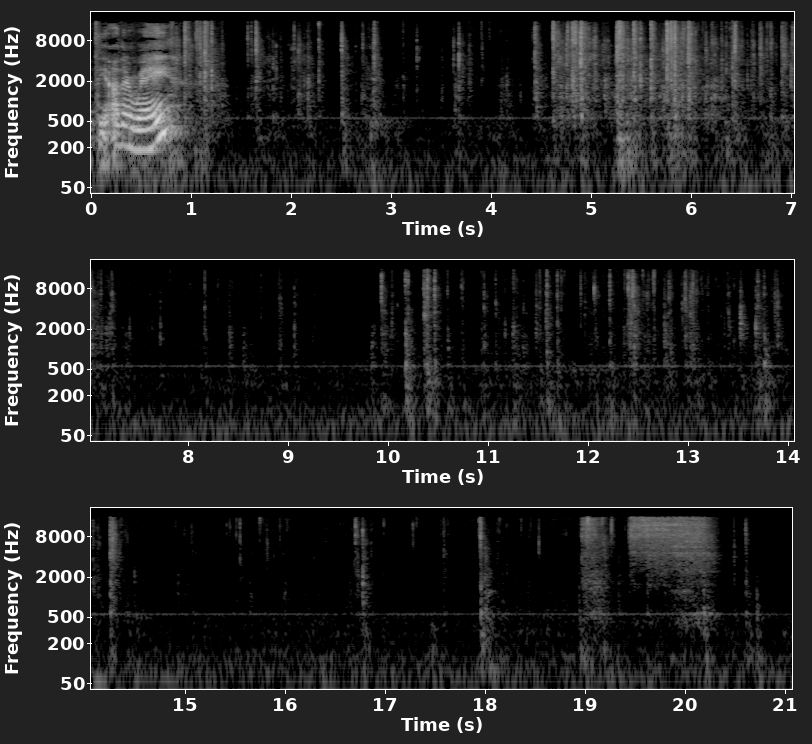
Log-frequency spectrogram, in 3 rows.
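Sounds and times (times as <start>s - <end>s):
brief hiss: 19.0s - 20.4s.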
